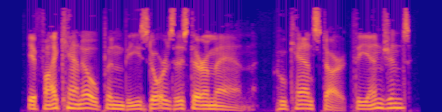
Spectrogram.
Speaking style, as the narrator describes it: I asked

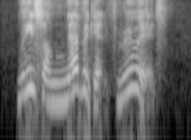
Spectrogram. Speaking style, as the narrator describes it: she cried

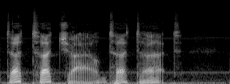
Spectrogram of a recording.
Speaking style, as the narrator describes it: responded Professor Porter in a kindly and indulgent tone

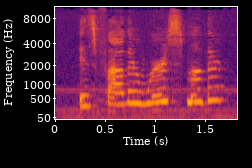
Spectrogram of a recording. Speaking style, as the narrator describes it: When he heard her sobbing, he was frightened, and said

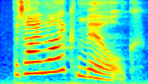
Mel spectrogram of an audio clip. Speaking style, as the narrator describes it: cried Helen

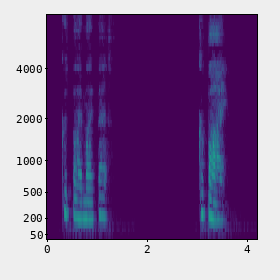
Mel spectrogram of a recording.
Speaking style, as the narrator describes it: with her heart on her lips, and softly whispered

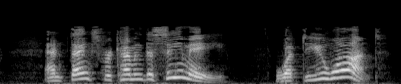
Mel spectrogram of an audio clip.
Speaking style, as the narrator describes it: answered the North Wind, for his voice was loud and gruff

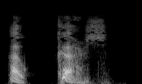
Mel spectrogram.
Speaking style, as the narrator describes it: said Beetle uneasily

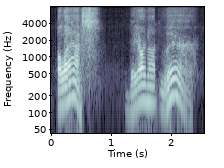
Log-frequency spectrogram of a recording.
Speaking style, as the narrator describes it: sinking down motionless, I cried

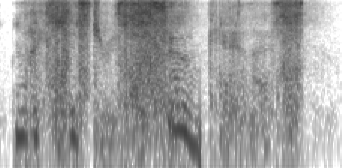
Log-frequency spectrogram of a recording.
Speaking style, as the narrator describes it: whispered Margaret

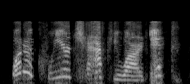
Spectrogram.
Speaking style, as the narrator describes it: said Frank, laughing

